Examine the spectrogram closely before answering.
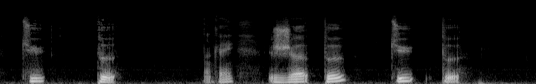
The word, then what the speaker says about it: peux: Okay, then tu peux. Same pronunciation and same spelling or writing. Okay, P-E-U-X. Okay, don't pronounce the final X. Tu peux.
